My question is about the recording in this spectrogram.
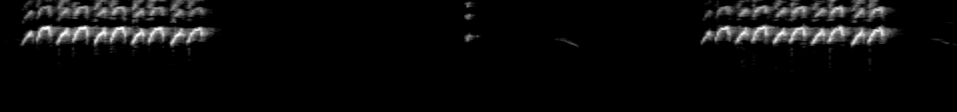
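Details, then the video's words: A bushchat in strong song, used as a training tutor for pet birds, gives two high, bright "tulit tulit" bursts, each a fast run of about ten chirping notes lasting just over a second, separated by a few seconds' quiet. "Mantenan gunung gacor nembak tulit tulit"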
